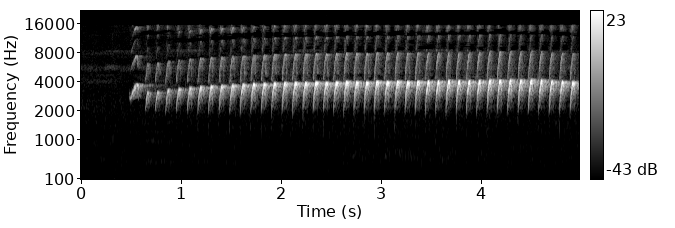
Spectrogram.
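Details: Silvered antbird singing after playback of pre-recorded sound: a long, rapid, even trill of sharp repeated notes, about ten per second, starting slightly lower, then steady and high-pitched, growing louder for over four seconds.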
